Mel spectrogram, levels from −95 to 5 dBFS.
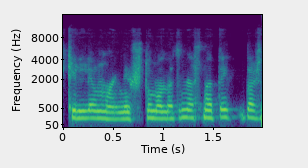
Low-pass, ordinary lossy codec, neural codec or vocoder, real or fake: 10.8 kHz; Opus, 32 kbps; codec, 24 kHz, 3 kbps, HILCodec; fake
